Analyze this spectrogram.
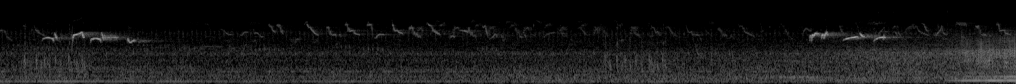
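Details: A distant Blue-and-white flycatcher in Tokushima Prefecture, Japan gives two short, clear whistled phrases about seven seconds apart. Japanese white-eye and other thin bird chirps and a low rural hum fill the background.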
